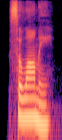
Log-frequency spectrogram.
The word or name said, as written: salami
